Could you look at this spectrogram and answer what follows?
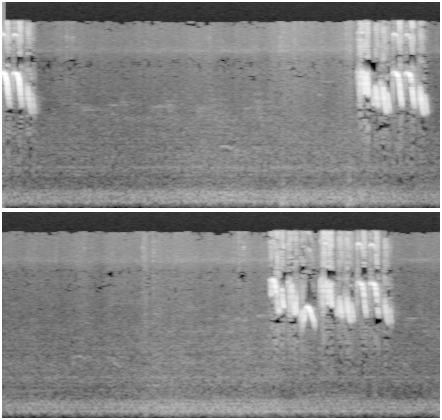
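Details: Yellow-fronted canary song played as a lure to get other birds singing: two bursts of quick, high chirped notes, each sliding downward, separated by a few seconds of quiet with a low background hum.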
